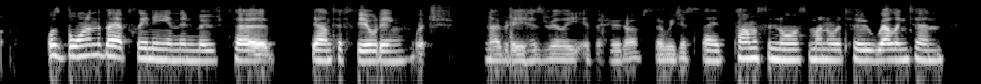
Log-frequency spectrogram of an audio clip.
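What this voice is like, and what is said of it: New Zealand accent. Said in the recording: “You obviously hail from NZ, judging from your accent.”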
